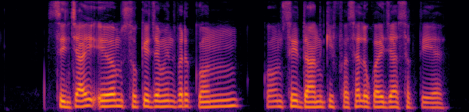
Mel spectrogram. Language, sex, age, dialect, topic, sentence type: Hindi, male, 18-24, Garhwali, agriculture, question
